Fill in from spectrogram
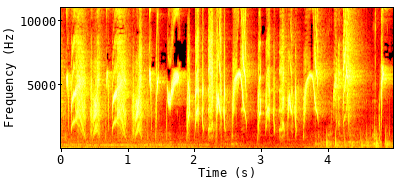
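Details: Long-tailed shrike (cendet) song from a master recording for training songbirds, full of varied fills: a dense, rapid stream of high, overtone-rich chirps and upslurred whistles with barely a pause.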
